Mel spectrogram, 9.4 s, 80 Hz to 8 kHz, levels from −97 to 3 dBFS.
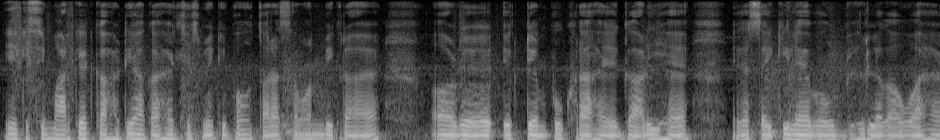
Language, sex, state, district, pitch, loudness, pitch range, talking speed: Hindi, male, Bihar, Supaul, 100 Hz, -31 LUFS, 95-105 Hz, 195 wpm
